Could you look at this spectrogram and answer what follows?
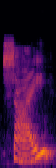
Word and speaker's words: sigh: Okay, we have more words with silent GH, and the GH are at the end of the word, as in high, sigh, thigh.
